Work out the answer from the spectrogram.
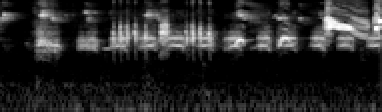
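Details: Hwamei giving chunky, buzzy mid-pitched notes in irregular bursts, ending with high sweeping whistles.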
